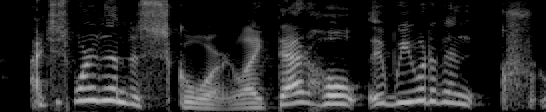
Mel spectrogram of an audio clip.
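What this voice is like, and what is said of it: Usual voice. Nothing is said of it.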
